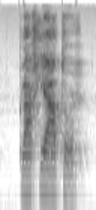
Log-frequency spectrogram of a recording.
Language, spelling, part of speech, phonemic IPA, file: Dutch, plagiator, noun, /ˌplaɣiˈjatɔr/, Nl-plagiator.ogg
- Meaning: plagiarist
